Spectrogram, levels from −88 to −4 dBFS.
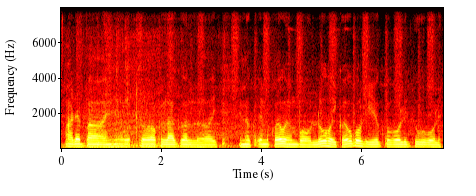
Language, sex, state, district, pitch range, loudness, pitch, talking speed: Bajjika, male, Bihar, Vaishali, 115-125 Hz, -16 LUFS, 120 Hz, 140 wpm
